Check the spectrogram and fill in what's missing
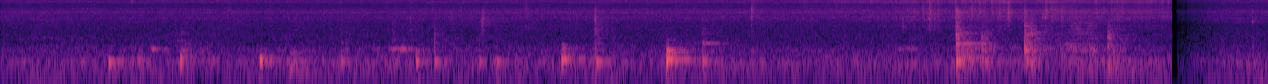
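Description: Onions sauté in a pan with ginger, garlic, green chilli and curry leaves, giving a steady close sizzle with repeated spoon scrapes and taps. It cuts off abruptly near the end.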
